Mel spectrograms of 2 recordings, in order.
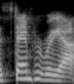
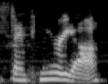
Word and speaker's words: Stamperia: i can remember yeah so stamparia and i was saying stamperia for ages until i figured out that i was saying it wrong so it's stamper i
